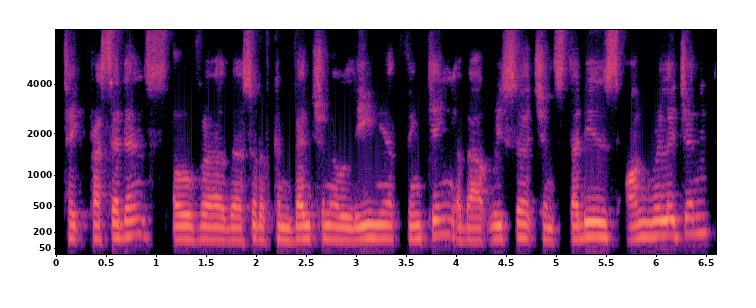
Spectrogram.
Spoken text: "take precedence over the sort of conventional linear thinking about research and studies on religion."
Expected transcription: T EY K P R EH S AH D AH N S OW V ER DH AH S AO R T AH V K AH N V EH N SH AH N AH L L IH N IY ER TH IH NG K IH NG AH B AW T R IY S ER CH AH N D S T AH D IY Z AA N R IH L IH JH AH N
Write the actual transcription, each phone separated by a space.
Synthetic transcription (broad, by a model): T EY K P R EH S AH D AH N S OW V ER DH AH S AO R T AH V K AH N V EH N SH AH N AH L L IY N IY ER TH IH NG K IH NG AH B AW T R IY S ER CH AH N S T AH D IY Z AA N R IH L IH JH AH N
